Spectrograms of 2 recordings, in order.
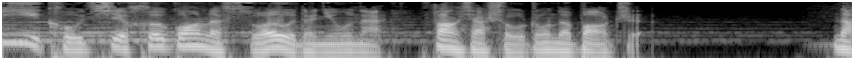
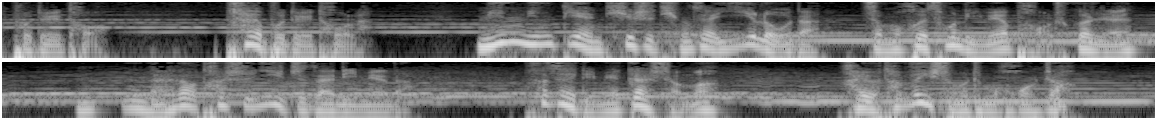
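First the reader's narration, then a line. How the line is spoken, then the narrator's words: Muttering to himself. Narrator (Chinese): 阿正喃喃自语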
